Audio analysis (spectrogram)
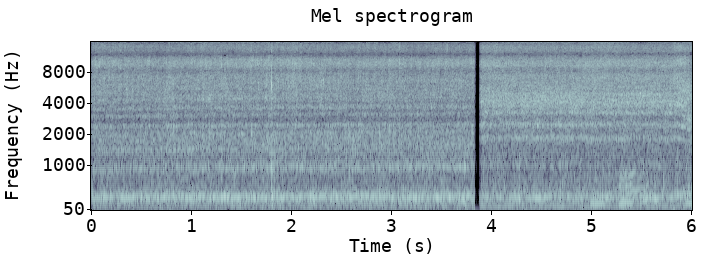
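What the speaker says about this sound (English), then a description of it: "I'm going to add about a half a cup of water," Water poured from a tap into a pan of beets, a steady broadband rush running continuously and fairly loud with one brief cut near the end.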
